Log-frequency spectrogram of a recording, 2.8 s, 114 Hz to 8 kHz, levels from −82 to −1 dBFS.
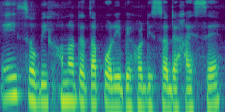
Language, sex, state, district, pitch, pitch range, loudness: Assamese, female, Assam, Kamrup Metropolitan, 160 Hz, 145-175 Hz, -17 LUFS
